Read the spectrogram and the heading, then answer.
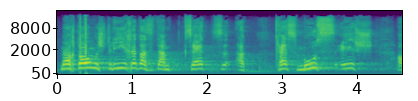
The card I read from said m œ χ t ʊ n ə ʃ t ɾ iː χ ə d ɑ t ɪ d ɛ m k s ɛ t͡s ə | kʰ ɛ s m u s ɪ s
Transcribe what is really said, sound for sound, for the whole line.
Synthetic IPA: m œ χ t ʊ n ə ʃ t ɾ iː χ ə d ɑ s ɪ d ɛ m k s ɛ t͡s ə | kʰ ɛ s m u s ɪ ʃ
